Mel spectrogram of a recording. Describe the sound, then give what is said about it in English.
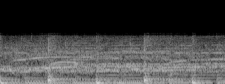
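A crowd cheers wildly in a radio show sound effect, with whoops, shouts and yells merging into a dense, loud and continuous roar. “And the crowd goes wild with abandoned approval.”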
